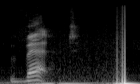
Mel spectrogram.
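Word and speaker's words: ב: says Bet and then Vet. If it has a dagesh, if it has a belly button, it's a bet. But if the same symbol does not have a belly button, it's a vet sound.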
